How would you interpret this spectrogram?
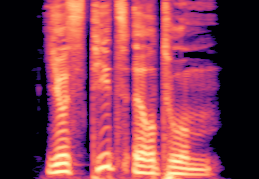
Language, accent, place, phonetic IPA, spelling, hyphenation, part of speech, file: German, Germany, Berlin, [jʊsˈtiːt͡sˌʔɪʁtuːm], Justizirrtum, Jus‧tiz‧irr‧tum, noun, De-Justizirrtum.ogg
- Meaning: miscarriage of justice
